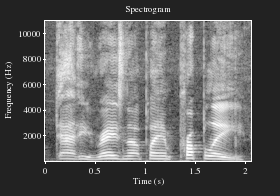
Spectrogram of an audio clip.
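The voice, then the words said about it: Imitated child's Australian accent. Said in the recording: “like this Australian accent ... They got this accent.”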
